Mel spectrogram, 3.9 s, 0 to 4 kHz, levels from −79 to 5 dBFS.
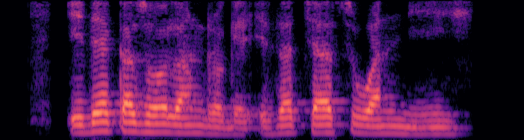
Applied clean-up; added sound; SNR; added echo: none; none; none; none.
